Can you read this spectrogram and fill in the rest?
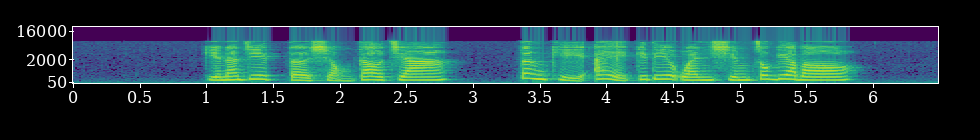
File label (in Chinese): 課室生活用語 (台語)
